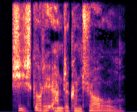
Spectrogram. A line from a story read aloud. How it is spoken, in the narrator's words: Ron muttered to Harry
